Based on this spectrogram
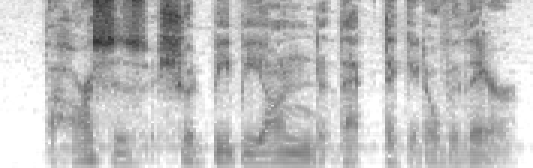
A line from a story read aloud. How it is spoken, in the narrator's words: whispered Conan, and his voice might have been a breeze moving through the branches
